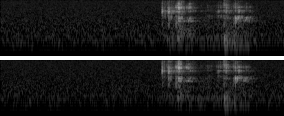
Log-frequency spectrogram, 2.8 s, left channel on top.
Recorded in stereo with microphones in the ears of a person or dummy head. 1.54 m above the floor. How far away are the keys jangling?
About 5.5 m.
